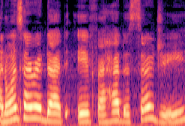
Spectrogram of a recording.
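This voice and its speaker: The speaker talks in a Jamaican accent with ordinary pitch variation. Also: woman. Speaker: vlogger. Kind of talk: casual vlog. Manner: code-switching between dialect and standard English; hesitant, many fillers.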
